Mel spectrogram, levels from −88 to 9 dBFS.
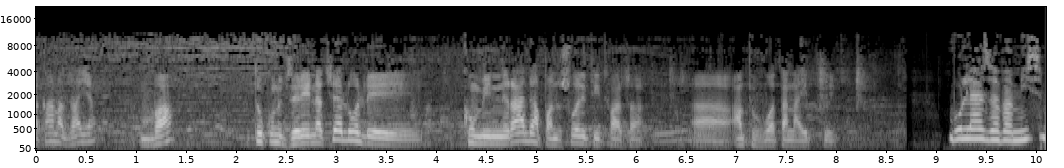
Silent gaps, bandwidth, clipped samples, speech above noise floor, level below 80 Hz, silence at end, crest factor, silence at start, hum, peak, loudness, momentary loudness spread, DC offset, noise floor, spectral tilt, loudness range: none; 11.5 kHz; under 0.1%; 35 dB; -66 dBFS; 0 s; 18 dB; 0 s; none; -6 dBFS; -23 LUFS; 18 LU; under 0.1%; -58 dBFS; -4 dB/octave; 9 LU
